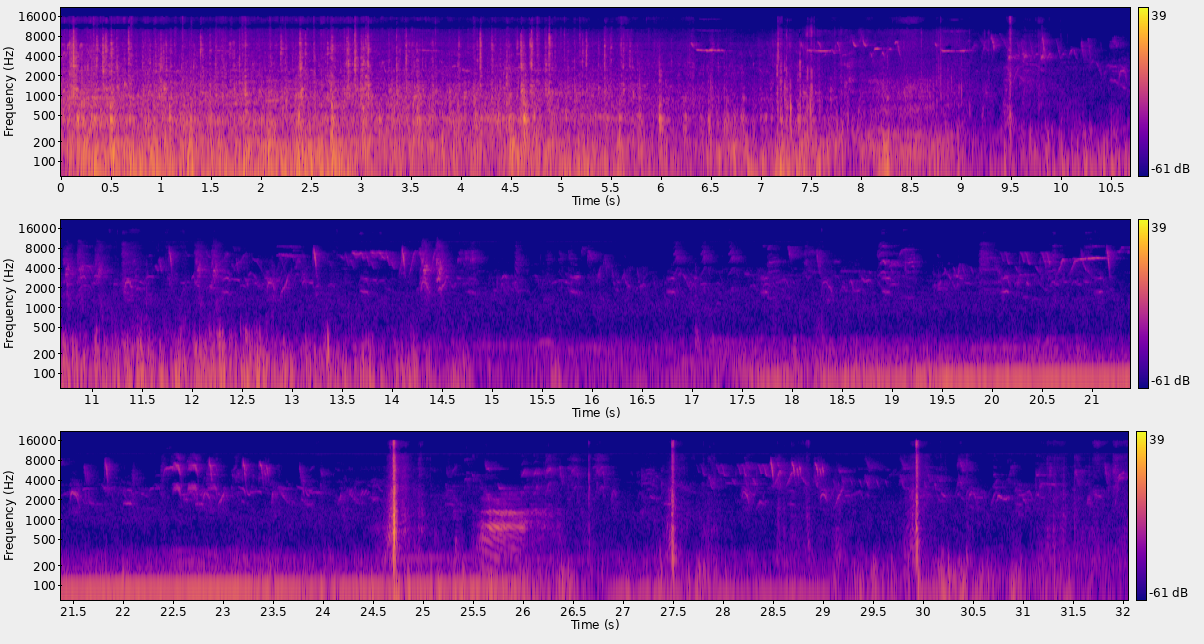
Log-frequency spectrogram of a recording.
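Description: A golf cart driving across grass, with rushing wind noise, for the first nine seconds. Then birds chirping over a quiet open course, with a low steady hum in the middle and a couple of sharp clicks near the end.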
